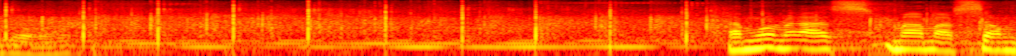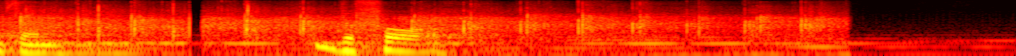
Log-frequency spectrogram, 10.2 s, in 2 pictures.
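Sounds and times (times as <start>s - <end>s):
worship congregation clapping rhythmically in unison: 0.0s - 9.4s
speech: 3.6s - 5.6s, 6.7s - 7.4s.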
